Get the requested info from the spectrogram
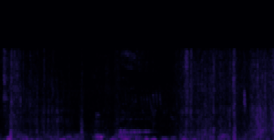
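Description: Indistinct conversation of several people talking at a distance, too faint to make out words, with a few light rustles or knocks.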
